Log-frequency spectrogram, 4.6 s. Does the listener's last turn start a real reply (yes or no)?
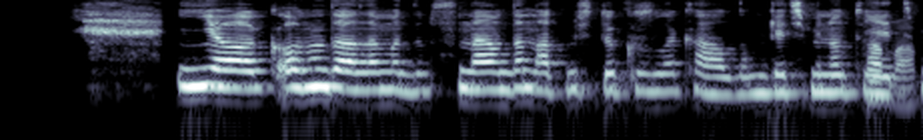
yes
